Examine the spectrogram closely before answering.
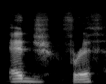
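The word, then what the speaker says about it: Ecgfrith: That, while it may look like Egfrith, is actually pronounced Edgefrith because for some reason Old English is spelled awful, and I hate it.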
